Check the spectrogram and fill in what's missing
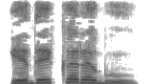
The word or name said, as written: ಎದೆಕರಗು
